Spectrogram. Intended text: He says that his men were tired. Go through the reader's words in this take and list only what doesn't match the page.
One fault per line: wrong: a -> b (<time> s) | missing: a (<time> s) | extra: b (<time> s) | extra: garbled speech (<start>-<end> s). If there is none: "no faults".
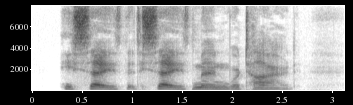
wrong: his -> says (1.1 s)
